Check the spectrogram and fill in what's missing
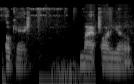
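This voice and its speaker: A woman's voice: sits low, flat delivery, slow, creaky, a bit bright, faint music behind. A woman on a video call whose voice sounds muffled, as if through a wall, because her computer is picking up the wrong mic; she is fumbling with her audio setup and apologizing. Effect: muffled sound, as if heard through a wall, from the wrong mic being picked up. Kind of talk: casual online chat.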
